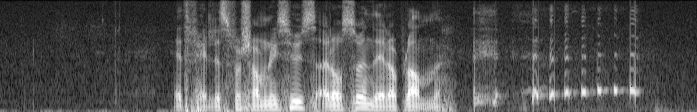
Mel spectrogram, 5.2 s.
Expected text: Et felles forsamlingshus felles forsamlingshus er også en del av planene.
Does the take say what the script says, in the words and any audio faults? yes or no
no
